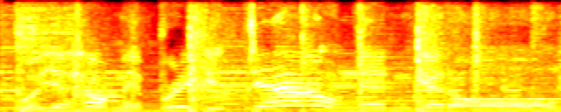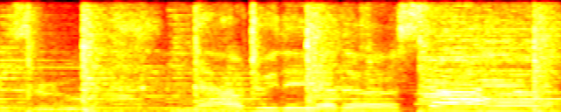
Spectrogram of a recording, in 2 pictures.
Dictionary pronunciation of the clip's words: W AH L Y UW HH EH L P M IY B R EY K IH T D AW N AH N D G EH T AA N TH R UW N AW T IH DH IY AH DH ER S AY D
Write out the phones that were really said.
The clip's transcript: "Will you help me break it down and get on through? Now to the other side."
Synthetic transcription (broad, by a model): W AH L Y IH HH EH L P M IY B R EY K IH T D AW N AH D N G EH T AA L TH R UW N AW T IH DH IY AH DH ER S AY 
